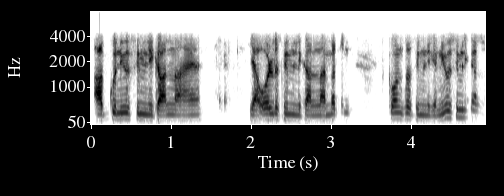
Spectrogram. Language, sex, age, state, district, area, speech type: Urdu, male, 30-45, Bihar, Darbhanga, rural, conversation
